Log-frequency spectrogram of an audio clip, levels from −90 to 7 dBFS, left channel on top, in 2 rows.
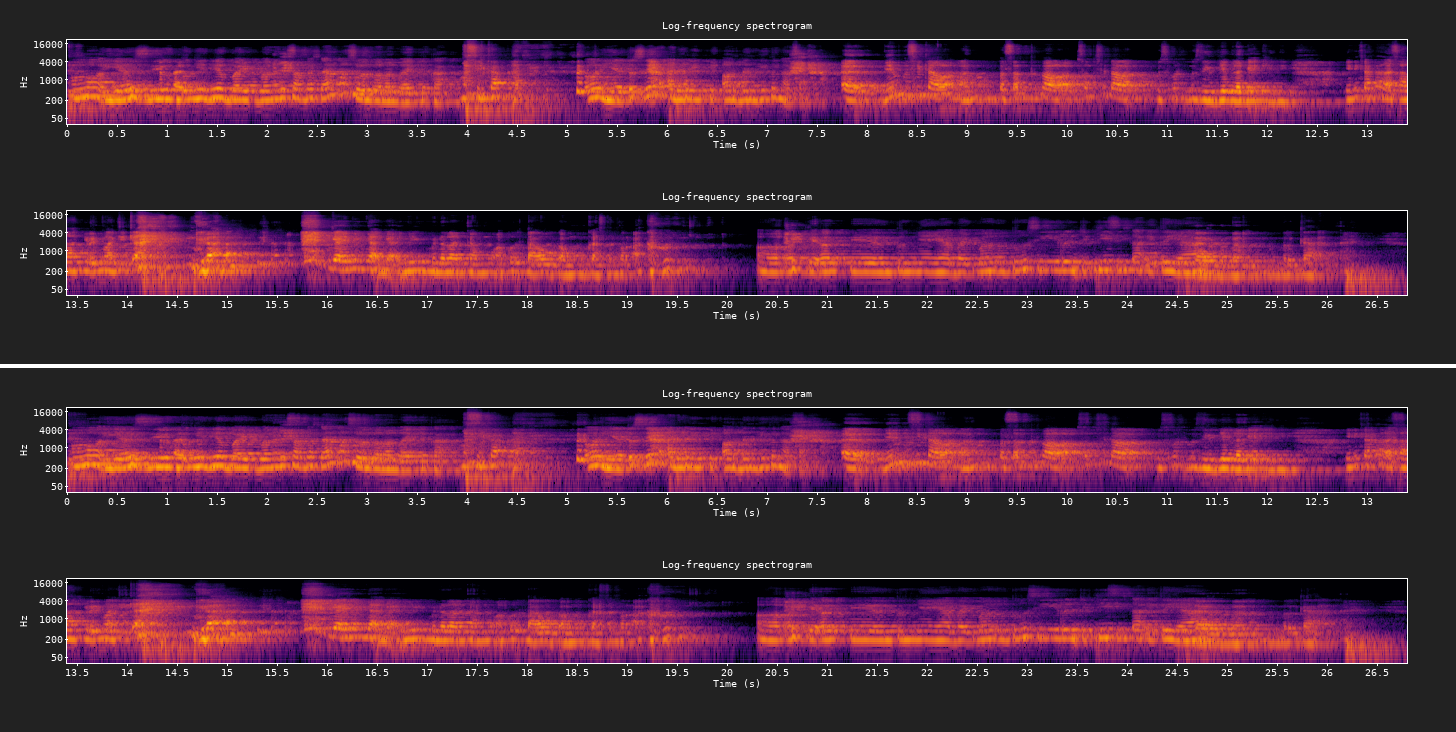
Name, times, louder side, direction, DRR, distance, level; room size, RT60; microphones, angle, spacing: voice 1, 0.0-3.8 5.2-7.4 20.3-24.8, equal, ahead, -3 dB, 3.3 m, -23 dB
voice 2, 3.9-5.2 5.8-5.9 7.2-15.0 15.3-15.4 15.7-19.5 20.6-20.7 23.4-23.9 24.5-26.3, left 2 dB, 40° left, 1 dB, 5.8 m, -25 dB
28.0 x 16.0 x 8.1 m, 1.2 s
head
